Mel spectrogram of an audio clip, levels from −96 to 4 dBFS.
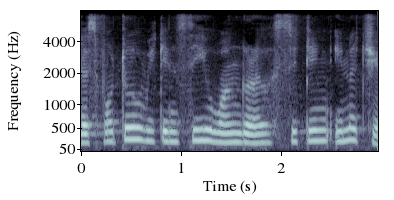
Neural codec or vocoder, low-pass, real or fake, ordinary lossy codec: codec, 16 kHz in and 24 kHz out, 2.2 kbps, FireRedTTS-2 codec; 7.2 kHz; fake; none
